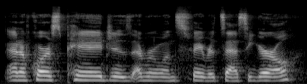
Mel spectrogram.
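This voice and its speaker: A woman's voice: lowish voice, little pitch movement, normal speed. A woman with an informal, unpolished delivery who stumbles now and then, reading stories aloud and chatting to her listeners as an amateur channel host. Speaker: amateur fan fiction reader and channel host.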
